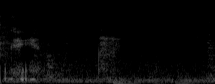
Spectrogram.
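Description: Faint breathy sounds from a woman close to a microphone: a short soft vocal breath at the start and an exhaled breath about a second in, over quiet room tone.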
